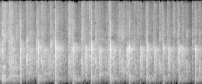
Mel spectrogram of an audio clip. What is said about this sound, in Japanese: すべての栄光を天のお父様にお返しし、拍手をもってこの礼拝を終わります。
